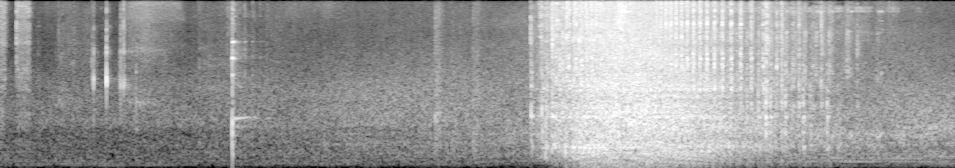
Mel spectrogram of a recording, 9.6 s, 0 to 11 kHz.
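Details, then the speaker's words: Craftsman Platinum mower, 190cc Briggs engine, no-start: sprayed with ether down the intake, it catches with a loud rattle and dies within seconds once the fuel burns off; spark and compression good, so the fault is fuel related at the carburetor. "by spraying ether in there some go-go juice that's like fuel and it runs and it dies out once the fuel dies out so now we know that it's a fuel related issue"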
